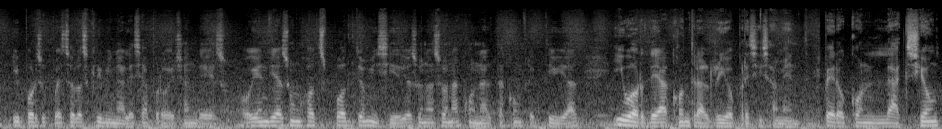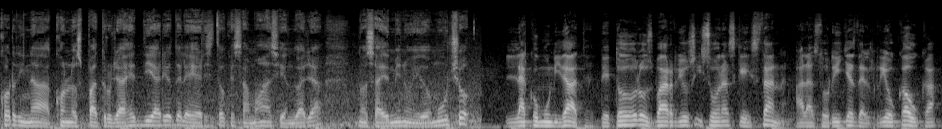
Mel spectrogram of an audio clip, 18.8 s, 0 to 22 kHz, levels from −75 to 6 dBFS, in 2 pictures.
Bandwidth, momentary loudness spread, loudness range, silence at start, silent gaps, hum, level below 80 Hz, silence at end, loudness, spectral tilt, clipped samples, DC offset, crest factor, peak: 17 kHz; 7 LU; 3 LU; 0 s; none; none; -34 dBFS; 0 s; -20 LUFS; -5 dB/octave; under 0.1%; under 0.1%; 16 dB; -2 dBFS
